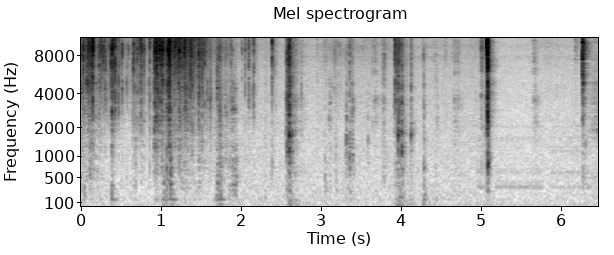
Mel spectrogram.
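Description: Plastic cosmetic tubes and sample packets being handled and piled together on a tabletop: crinkling of plastic packaging in short bursts, with a few light knocks and a sharper click about five seconds in.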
